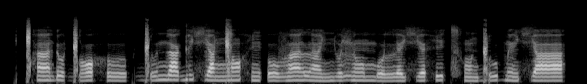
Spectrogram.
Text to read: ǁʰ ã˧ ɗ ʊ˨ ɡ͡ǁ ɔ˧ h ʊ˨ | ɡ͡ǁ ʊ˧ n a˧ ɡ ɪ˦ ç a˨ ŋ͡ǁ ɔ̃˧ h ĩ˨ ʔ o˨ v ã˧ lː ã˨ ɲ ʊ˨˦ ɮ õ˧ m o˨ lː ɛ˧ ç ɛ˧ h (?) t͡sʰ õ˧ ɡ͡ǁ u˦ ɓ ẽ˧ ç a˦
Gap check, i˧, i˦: i˦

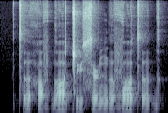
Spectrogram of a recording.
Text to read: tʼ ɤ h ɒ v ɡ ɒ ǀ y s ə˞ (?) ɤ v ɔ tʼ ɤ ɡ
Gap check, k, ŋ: ŋ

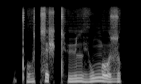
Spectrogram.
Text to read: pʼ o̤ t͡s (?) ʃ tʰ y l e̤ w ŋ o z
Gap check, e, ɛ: ɛ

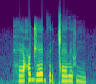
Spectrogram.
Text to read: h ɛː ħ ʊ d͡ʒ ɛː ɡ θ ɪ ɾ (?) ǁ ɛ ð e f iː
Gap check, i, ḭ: ḭ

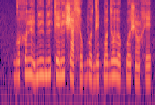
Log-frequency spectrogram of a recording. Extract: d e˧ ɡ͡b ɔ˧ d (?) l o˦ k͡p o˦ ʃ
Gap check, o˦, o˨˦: o˦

